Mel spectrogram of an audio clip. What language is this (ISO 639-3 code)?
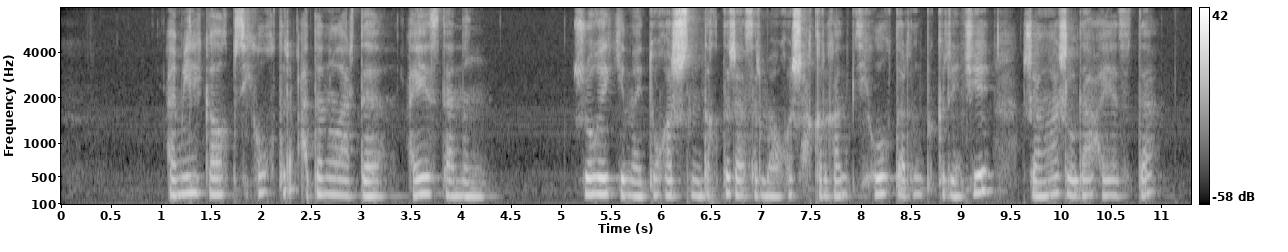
kaz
